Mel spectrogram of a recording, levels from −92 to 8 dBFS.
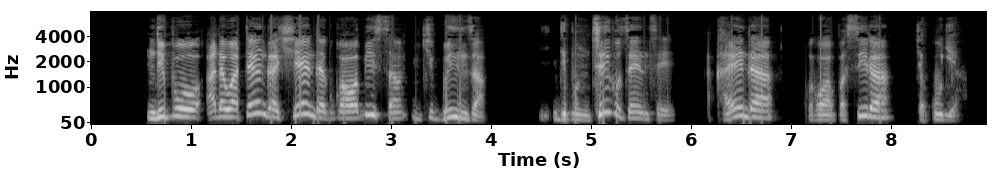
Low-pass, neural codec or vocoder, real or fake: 7.2 kHz; none; real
